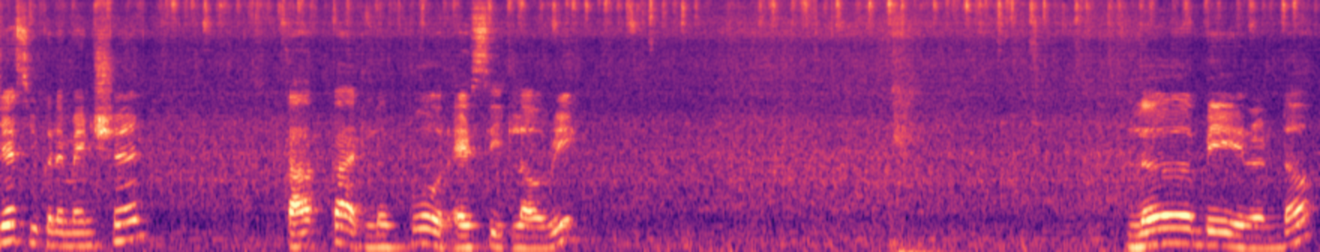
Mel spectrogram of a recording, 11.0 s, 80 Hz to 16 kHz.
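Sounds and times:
rushing background noise: 0:04.6 - 0:09.7
short low rumble: 0:07.4 - 0:08.7.

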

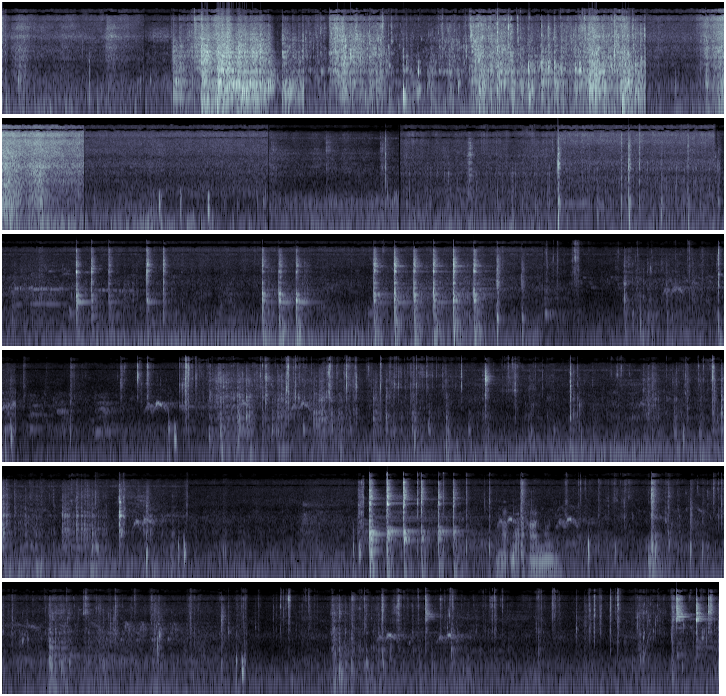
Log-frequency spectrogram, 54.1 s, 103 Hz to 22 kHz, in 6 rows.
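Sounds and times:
water splashing in steel bowl: 0:03.6 - 0:08.1, 0:52.9 - 0:54.0
eggshell peeling crackle: 0:28.5 - 0:36.0, 0:43.1 - 0:54.0
eggshells cracking on steel bowl: 0:28.5 - 0:36.8, 0:43.1 - 0:54.0.

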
